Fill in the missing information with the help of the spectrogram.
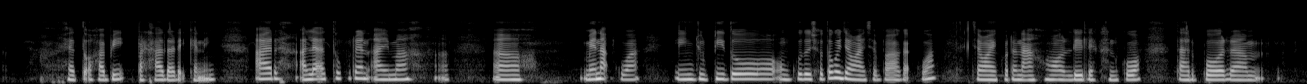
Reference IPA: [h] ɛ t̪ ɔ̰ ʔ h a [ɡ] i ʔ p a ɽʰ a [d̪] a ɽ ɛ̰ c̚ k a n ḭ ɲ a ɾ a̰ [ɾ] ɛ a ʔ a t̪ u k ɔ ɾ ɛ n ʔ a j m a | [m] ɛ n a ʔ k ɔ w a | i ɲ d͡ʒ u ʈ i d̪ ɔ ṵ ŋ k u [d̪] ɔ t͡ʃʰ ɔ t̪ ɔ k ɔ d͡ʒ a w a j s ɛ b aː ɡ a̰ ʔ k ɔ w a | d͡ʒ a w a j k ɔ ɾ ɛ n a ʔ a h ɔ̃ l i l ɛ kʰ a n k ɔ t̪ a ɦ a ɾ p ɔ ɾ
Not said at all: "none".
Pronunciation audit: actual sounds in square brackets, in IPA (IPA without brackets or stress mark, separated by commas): h, b, d̪, l, m, d̪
